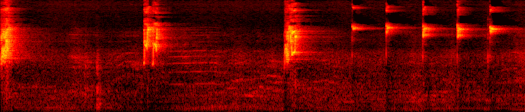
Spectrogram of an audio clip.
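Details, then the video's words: Lovebird giving sharp high chirps, a few loud harsh notes then a run of short clipped tweets about every half second near the end. "voice of lovebird / Lovebird kicau"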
